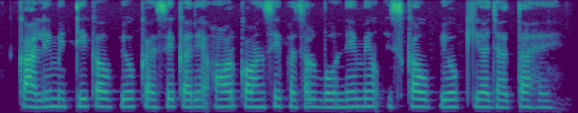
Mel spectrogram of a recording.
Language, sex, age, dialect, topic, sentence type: Hindi, female, 18-24, Awadhi Bundeli, agriculture, question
